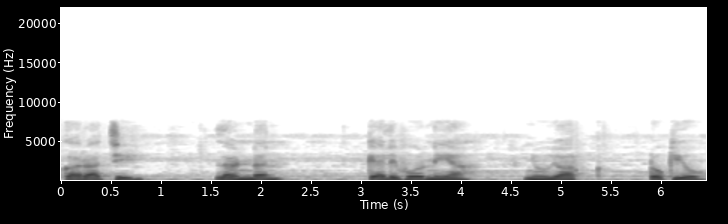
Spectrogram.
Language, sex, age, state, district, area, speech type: Marathi, female, 45-60, Maharashtra, Akola, urban, spontaneous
